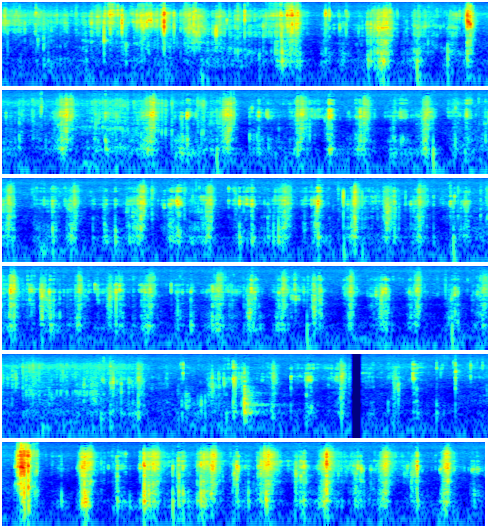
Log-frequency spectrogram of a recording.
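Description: Close-miked chewing of jokbal (braised pig's trotter) wrapped in a perilla leaf: a steady run of chewy, wet mouth clicks and crunches. Near the end the chewing gets louder and crisper.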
